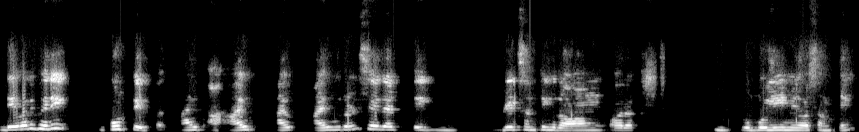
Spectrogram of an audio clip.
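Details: Stuttering in an adult woman who stammers, a software engineer, with stammering since childhood.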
